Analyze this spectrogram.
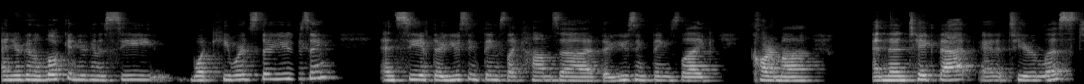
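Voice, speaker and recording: With a New York accent, this woman talks using ordinary pitch variation. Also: medium pitch for a woman, moderate pace. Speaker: Etsy seller and coach. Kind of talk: webinar tutorial.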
